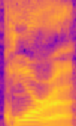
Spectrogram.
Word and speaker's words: Chora: Actually, is spelled Chora, C-H-O-R-A, but they speak Cora.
